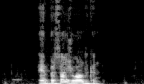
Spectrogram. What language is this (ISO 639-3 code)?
kur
